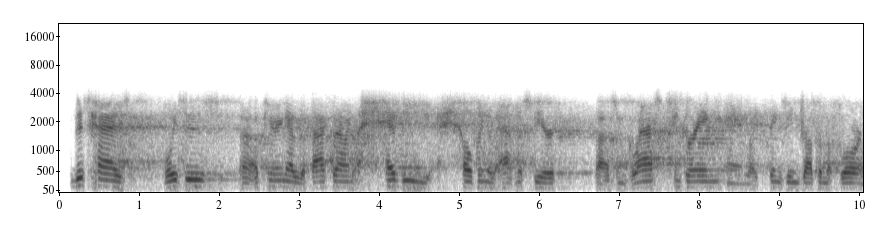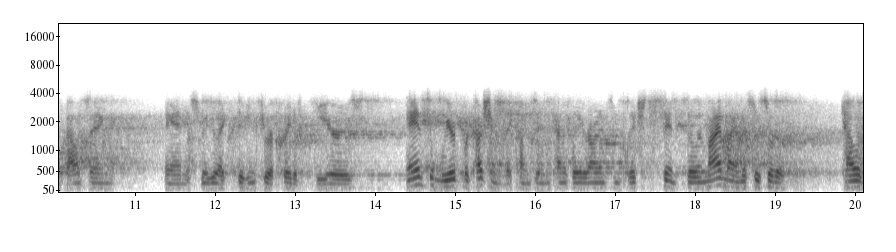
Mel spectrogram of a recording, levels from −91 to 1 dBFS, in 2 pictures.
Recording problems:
phone-call audio; poor line; nothing above 3.5 kHz
echo of what is said; strong; throughout; 130 ms later, 8 dB below the speech
abrupt cut into speech; at the end

